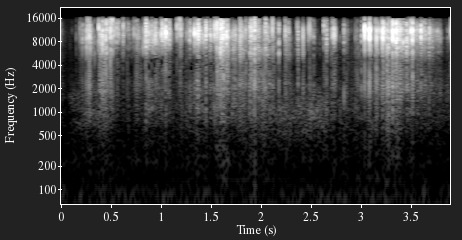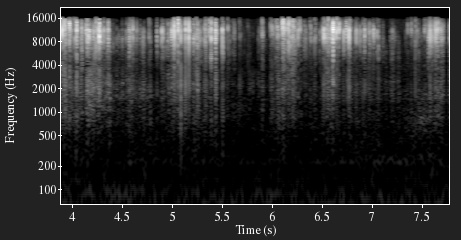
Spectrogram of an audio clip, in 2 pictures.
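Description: Small solid glass marbles scattered on a red carpet are swept and gathered by open hands, so they knock together. The result is a dense run of quiet, bright, high-pitched clicks and rolling rattle in uneven bursts, each tick dying away almost instantly.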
